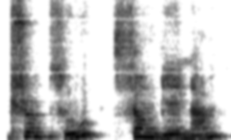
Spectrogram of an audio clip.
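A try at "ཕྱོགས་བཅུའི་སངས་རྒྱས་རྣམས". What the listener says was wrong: alors attention, Chokchu Sangyenam. Chokchu Sangyenam. Il faut qu'on entende le génitif. En tout cas, à la lecture pour l'instant. Maintenant, après, Chokchu Sangyenam, ça ne veut pas dire que les Tibétains, ils vont toujours hyper insister sur le génitif. Parce que pour eux, c'est évident. Mais pour nous, c'est bien de le marquer.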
